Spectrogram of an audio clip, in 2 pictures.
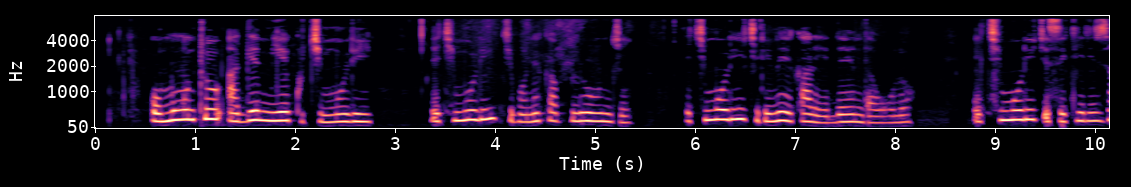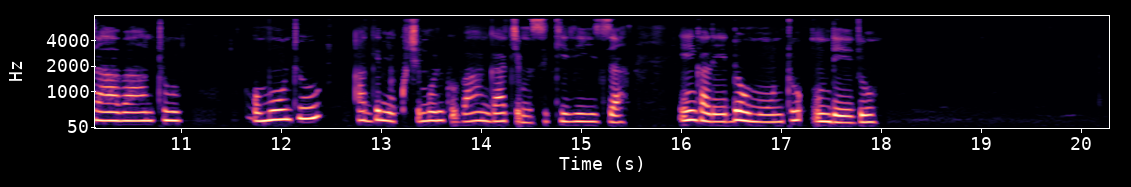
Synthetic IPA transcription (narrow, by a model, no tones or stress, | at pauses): o̞muːntuʔaɡe̞mje̞kucimuli | ecimuliciβo̞ne̞kaβuluːɲɟi | e̞cimuliciline̞ːkale̞ːde̞ːndawulo̞ | e̞cimulicisiciɾizaːβaːntu | o̞muːntu | aɡe̞mjaku̥cimulikuβaːŋɡacimusiciɾiːza | eŋɡale̞ːdo̞ːmuːntunde̞ɾu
